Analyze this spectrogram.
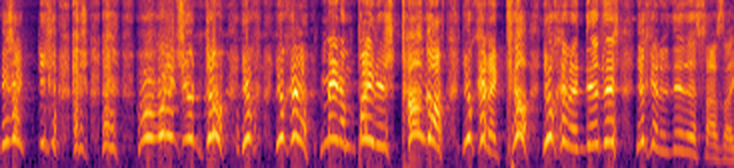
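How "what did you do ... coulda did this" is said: wild, frantic, shrill, very high and very loud yelling. Retelling how Sam Weiss reacted after breaking up the fight: imitating Sam Weiss going wild. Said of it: "he went wild. You, he couldn't even talk".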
